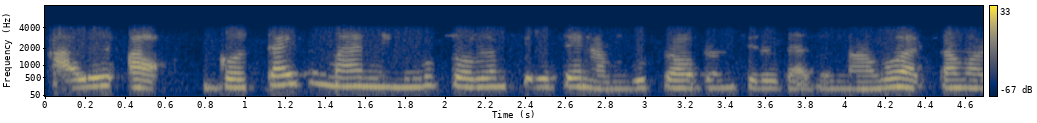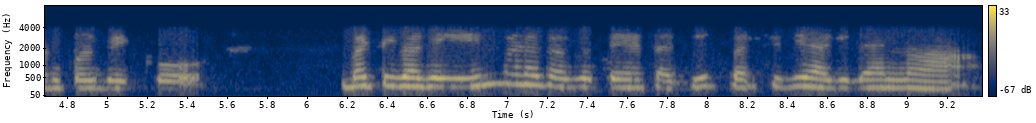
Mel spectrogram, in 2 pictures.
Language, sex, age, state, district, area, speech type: Kannada, female, 18-30, Karnataka, Bangalore Urban, urban, conversation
